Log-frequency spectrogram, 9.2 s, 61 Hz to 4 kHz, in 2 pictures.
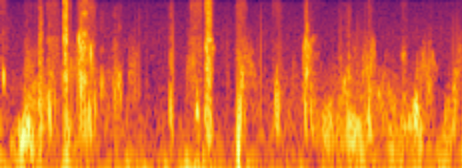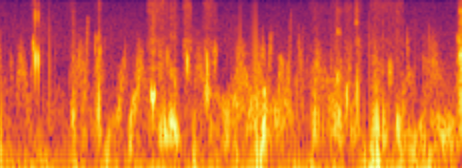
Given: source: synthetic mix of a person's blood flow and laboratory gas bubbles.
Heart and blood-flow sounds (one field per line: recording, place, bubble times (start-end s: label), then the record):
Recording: Doppler ultrasound of blood flow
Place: subclavian vein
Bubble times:
0.00-0.07 s: bubbles
0.22-0.58 s: bubbles
0.62-0.72 s: bubbles
0.75-1.22 s: bubbles
1.67-1.73 s: bubbles
1.89-2.14 s: bubbles
2.35-2.46 s: bubbles
2.71-2.81 s: bubbles
3.01-3.21 s: bubbles
3.37-3.50 s: bubbles
3.63-3.73 s: bubbles
4.00-4.07 s: bubbles
4.91-5.03 s: bubbles
5.30-5.38 s: bubbles
5.55-5.64 s: bubbles
6.09-6.53 s: bubbles
6.64-6.79 s: bubbles
7.71-8.23 s: bubbles
8.31-8.64 s: bubbles
9.17-9.25 s: bubbles
From the record:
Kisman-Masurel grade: 242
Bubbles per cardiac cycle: several, 3 to 8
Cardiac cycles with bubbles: 100%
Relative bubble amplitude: moderate (0.250 to 0.450)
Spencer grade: 3 (all of the cardiac periods contain showers or single bubble signals, but not dominating or overriding the cardiac motion signals)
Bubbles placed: anywhere in the cardiac cycle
